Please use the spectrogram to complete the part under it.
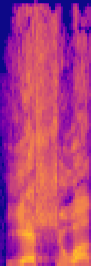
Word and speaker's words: Yeshua: And she will bring forth a son, and you shall call his name Yeshua. That's how you say it in the Hebrew.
